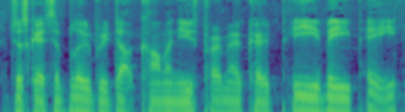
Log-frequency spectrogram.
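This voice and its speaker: A man's voice: low voice, little pitch movement, a little fast, darkish tone. A man hosting a podcast in casual chat, with a jokey, chuckly way of talking. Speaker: podcast host.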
